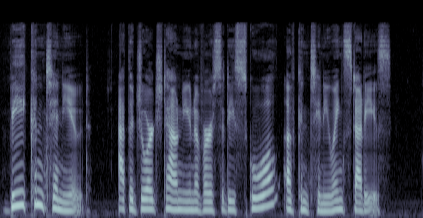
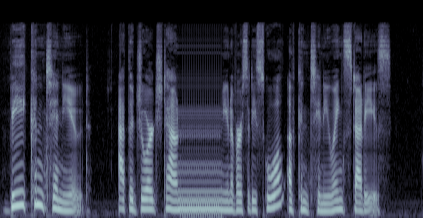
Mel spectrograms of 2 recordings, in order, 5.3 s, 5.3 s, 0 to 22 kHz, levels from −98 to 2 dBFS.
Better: first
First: none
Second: audio freezing; at 2.5 s for 0.5 s

